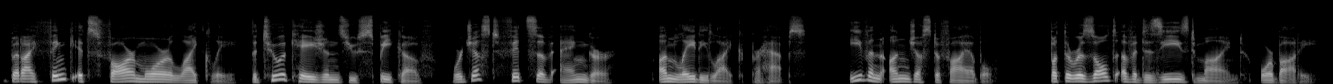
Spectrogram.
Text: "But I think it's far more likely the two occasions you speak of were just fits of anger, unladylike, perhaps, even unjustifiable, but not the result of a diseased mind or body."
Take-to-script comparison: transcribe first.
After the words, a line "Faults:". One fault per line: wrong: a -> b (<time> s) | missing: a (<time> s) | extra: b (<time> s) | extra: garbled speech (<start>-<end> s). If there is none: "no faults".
"But I think it's far more likely the two occasions you speak of were just fits of anger, unladylike, perhaps, even unjustifiable, but the result of a diseased mind or body."
Faults:
missing: not (10.6 s)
